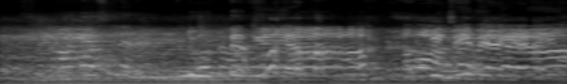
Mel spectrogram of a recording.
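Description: Several women talking at once in overlapping, animated chatter.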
